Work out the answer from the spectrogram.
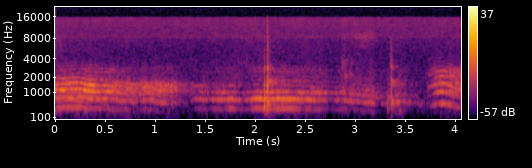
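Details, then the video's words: Basset Hound mother with her newborn puppies; steady, nasal whimpering whine that wavers gently in pitch over about four seconds, broken by two sharp clicks or knocks, in a quiet room. "Basset Hound tends to her new born babies"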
